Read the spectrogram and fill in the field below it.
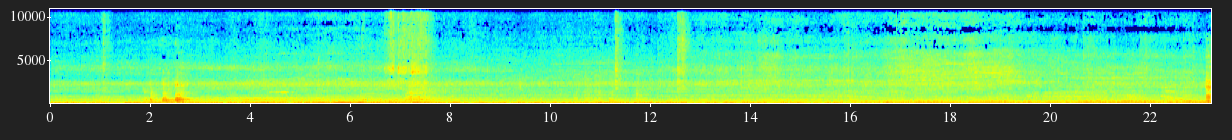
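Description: Excavator engines rumble steadily in the distance.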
